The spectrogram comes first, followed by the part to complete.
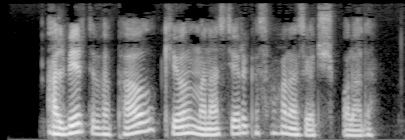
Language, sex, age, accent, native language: Uzbek, male, under 19, Jizzax, Uzbek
